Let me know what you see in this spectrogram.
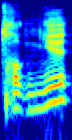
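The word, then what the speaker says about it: Trogneux: Brigitte Marie-Claude Trogne Macron. Trogne. Trogne. Oh, you don't pronounce It's the a G.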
